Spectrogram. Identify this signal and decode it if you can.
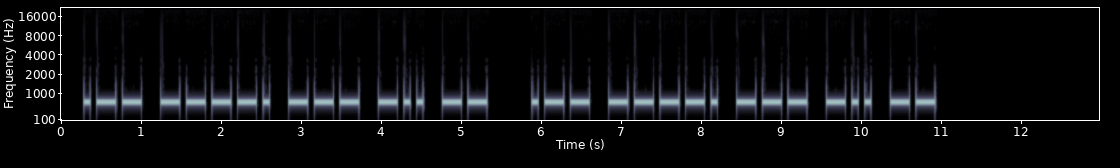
Morse code, heard as a keyed tone, about 15 wpm, 700 Hz. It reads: W9ODM W9ODM
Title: USA Call Signs Repeated 3x 15wpm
